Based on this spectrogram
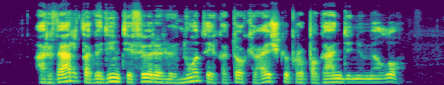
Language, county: Lithuanian, Vilnius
